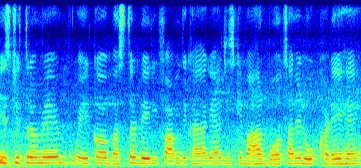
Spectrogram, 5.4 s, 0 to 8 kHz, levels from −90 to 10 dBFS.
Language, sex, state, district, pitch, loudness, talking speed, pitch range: Hindi, female, Maharashtra, Mumbai Suburban, 240 Hz, -15 LUFS, 185 wpm, 230-260 Hz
